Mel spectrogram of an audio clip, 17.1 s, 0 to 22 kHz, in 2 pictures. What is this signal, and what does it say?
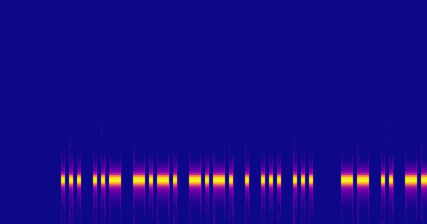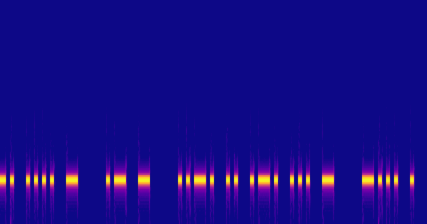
Morse code, heard as a keyed tone, about 15 wpm, 700 Hz. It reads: SUCCESS MIGHT AT FIRST BE
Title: Sentences from Top 1000 Words - Review Part 6 - 15wpm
